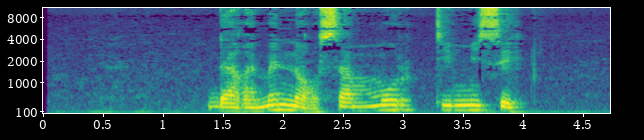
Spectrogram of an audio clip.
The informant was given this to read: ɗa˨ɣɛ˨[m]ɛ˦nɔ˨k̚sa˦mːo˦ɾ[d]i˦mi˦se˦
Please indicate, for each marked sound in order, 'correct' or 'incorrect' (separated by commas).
correct, incorrect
